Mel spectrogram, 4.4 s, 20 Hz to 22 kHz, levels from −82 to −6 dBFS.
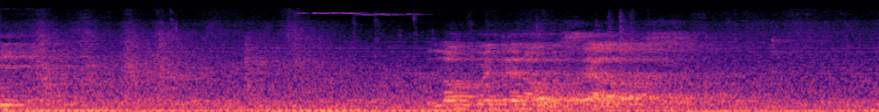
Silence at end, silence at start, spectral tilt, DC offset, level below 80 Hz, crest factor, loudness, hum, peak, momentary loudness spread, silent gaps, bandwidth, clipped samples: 0 s; 0 s; -6 dB/octave; under 0.1%; -34 dBFS; 16 dB; -27 LUFS; none; -10 dBFS; 8 LU; none; 16 kHz; under 0.1%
